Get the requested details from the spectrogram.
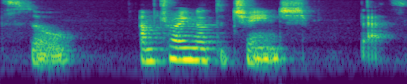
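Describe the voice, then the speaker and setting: A woman talks with a Swedish accent. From Sweden. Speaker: author. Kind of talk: tutorial. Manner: casual, with fillers.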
